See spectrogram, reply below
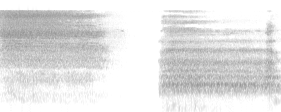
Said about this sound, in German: Sei dankbar dafür, dass du tief atmen kannst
